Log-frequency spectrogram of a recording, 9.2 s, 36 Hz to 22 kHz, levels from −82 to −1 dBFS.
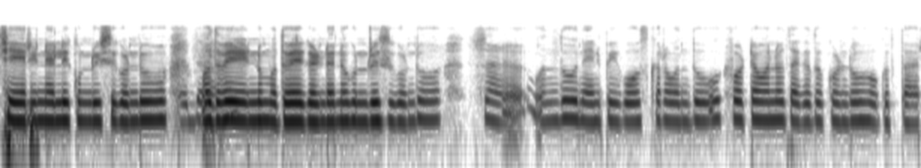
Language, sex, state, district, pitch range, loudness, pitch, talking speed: Kannada, female, Karnataka, Bijapur, 215-230 Hz, -18 LUFS, 220 Hz, 85 wpm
